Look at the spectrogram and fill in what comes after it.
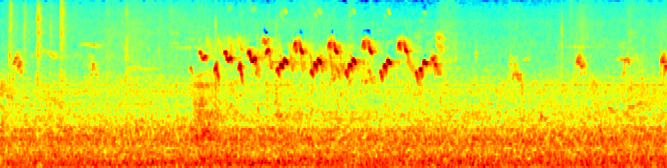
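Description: A songbird calling a fast run of short, high chirping notes for about three seconds, starting a couple of seconds in, over a steady outdoor background hiss.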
